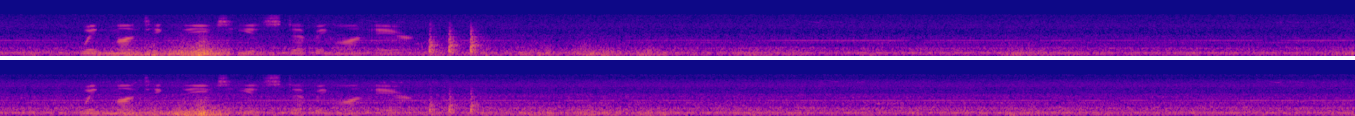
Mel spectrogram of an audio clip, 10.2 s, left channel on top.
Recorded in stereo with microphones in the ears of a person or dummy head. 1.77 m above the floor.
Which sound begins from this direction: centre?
A man speaking, at 0.6 s.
